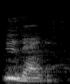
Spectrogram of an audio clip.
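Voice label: "uveg", Hungarian pronunciation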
